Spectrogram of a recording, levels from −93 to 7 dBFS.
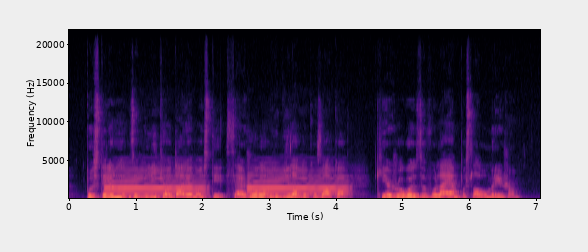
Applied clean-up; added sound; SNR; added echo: none; Wind instrument, woodwind instrument; 5 dB; none.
